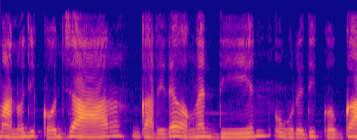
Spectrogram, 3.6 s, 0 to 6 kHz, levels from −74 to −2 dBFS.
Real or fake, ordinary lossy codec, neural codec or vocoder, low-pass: real; none; none; 5.4 kHz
